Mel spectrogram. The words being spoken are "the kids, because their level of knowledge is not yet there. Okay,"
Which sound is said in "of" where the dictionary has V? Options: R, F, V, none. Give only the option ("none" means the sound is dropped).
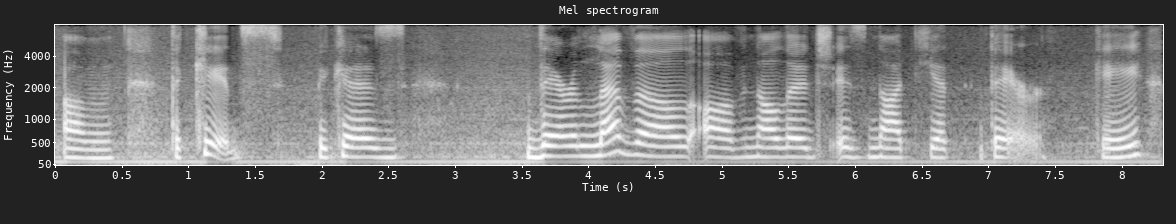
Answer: V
